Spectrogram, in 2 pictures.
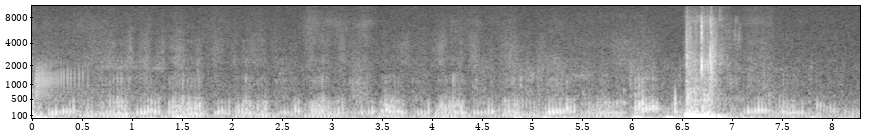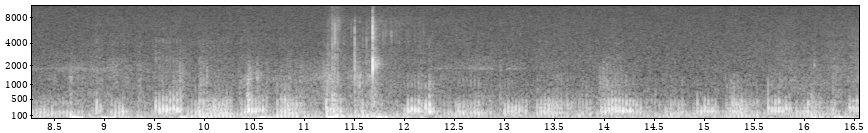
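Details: Continuous deep purring from Gaia, a long-haired tabby family cat, at bedtime with her kittens, watched on camera; the even pulsing rumble is broken by a couple of sharp knocks and rustling.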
